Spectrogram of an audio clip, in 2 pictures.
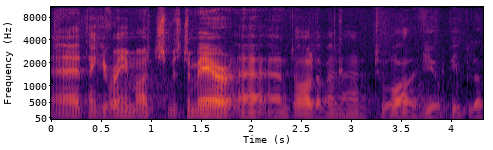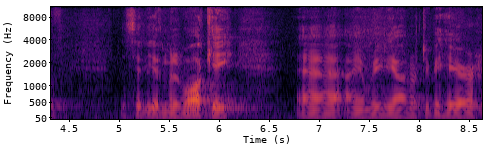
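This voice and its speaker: The intonation is fairly even and the pace moderate. Audible room echo surrounds the voice. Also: man. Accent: Irish. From Ireland. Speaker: government representative for the Irish abroad. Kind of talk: formal welcome speech.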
